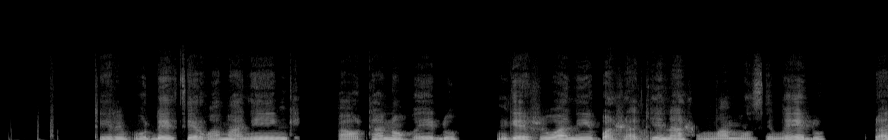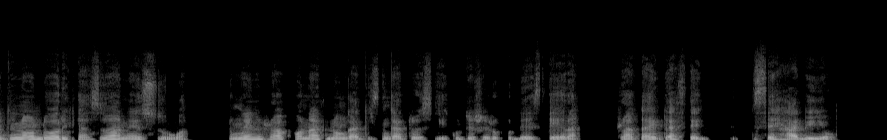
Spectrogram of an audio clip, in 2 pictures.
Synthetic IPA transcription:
tiɾikuɗe̞t͡se̞rwamaniŋɡi | pautano̞ɦwe̞ɗu | ŋɡe̞ʐiwanikwaʐa̰tinaʐumwamuzḭmwe̞ɗu | ʐ̥a̰tino̞ndo̞ɾiazuʋane̞zṵwa̰ | ʐ̥imwe̞niʐako̞natino̞ŋɡatisiŋɡato̞sḭḭkutiʐiɾikuɗe̞̰t͡se̞̰ɾa̰ | ʐ̥akaita | se̞ɦaɗijo

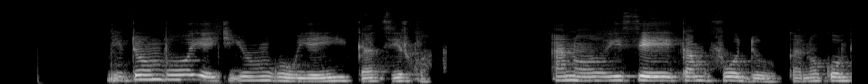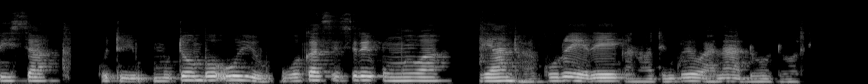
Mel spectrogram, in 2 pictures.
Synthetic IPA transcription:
mito̞mbo̞je̞t͡ʃijuŋɡuje̞iɡʱad͡zirwa | ano̞isekamufo̞dʱo̞kano̞ko̞mbisa | kutimuto̞mbo̞ʔujuwakasisiɾekumwewa | ŋɡe̞antʰuakuɾuere̞kanakutiŋɡuwewanaːɗoɗoːre

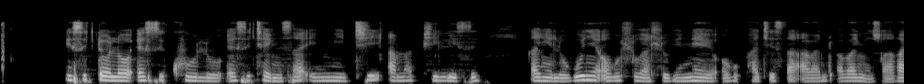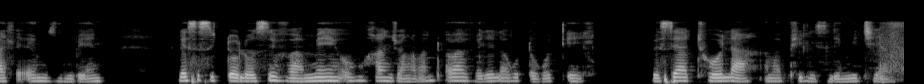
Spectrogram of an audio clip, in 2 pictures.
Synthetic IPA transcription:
isitʼɔlɔʔesikʰuluʔesitʰeŋisa̰ʔimitʰiʔamapʰilisi | ɣaɲɛloɣuɲɛʔoɣuɬuɣaɬuɣɛnɛjɔ̰ʔoɣupʰatʰisa̰ʔa̰βantʼuaβaŋɛzwa̰ɣaɬɛ̰ʔem̩zimbʱeːni | lesisitʼɔlɔsivamɛṵɣuxand͡ʒʱwaŋaβa̰ntʼua̰βavɛlɛlaɣud̥ʱɔɣɔtʼɛla | βesijatʰɔlaamapʰilisilemitʰijaːβɔ

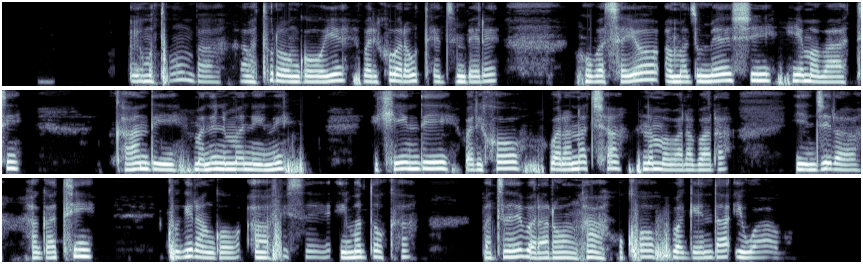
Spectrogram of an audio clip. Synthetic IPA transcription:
ujumutʰuːmbaːβatʰuɾo̞ːŋɡo̞je̞βaɾikʰo̞βaɾaβutʰe̞zimbe̞ɾe̞ | huβat͡sejo̞amazume̞ːnʃijamaβaːtʰi | kʰaːndimaninimaniniː | kʰiːndiβaɾikʰo̞βaɾanat͡ʃanamaβaɾaβaɾa | jiːnd͡ʒiɾa | haɡatʰi | kʰuɡiɾaŋɡo̞aβafise̞imo̞do̞kʰa | βazeβaɾaɾo̞ːŋ̥hakukʰo̞βaɡe̞ːndaʔiwaːβo̞

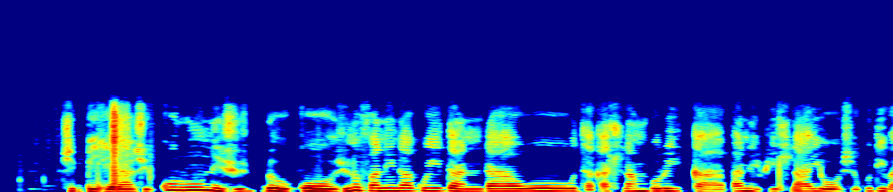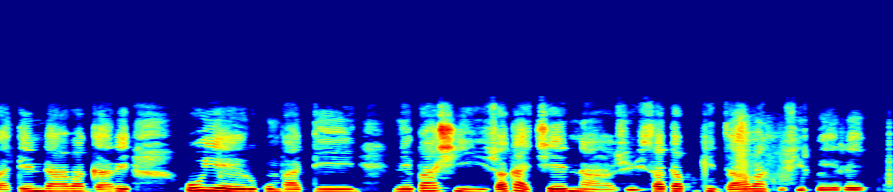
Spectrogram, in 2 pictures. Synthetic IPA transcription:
ʐ̥ibʱe̞ɮe̞ɾaʐikurune̞ʐiɗo̞ko̞ʐino̞fanirakuitandaud͡zakaɬamburikapane̞ʐiɬajo̞ʐe̞kutiʋate̞ndaʋaɡʱaɾe̞uje̞rukumbatine̞paʃiʐakat͡ʃe̞naʐisatapukid͡zaʋan̤uʐirwe̞ːre̞

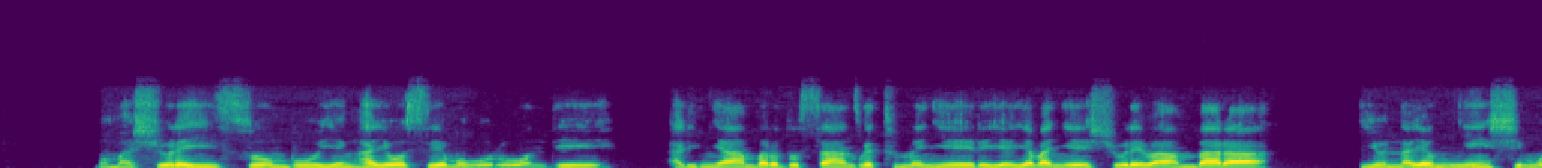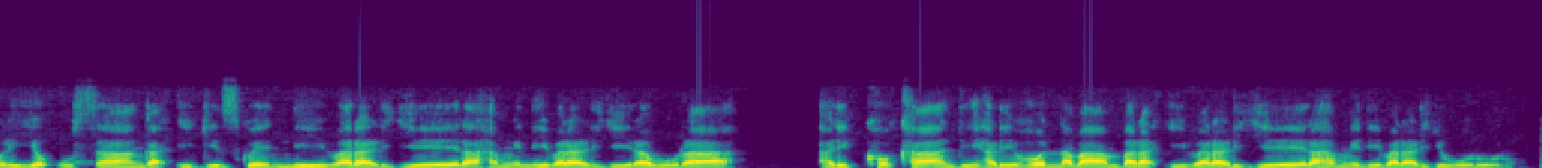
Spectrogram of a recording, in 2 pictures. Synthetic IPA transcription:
mumaʃuːɾe̞jiːsuːmbuje̞ŋajo̞ːse̞jo̞muβuɾuːndi | haɾimɲaːmbaɾo̞dusaːnzɡwe̞tʰume̞ɲe̞ɾe̞je̞jaβaɲe̞ːʃuːɾe̞βaːmbaɾa | ijo̞najo̞mɲiːnʃimuɾijo̞ʔusaːŋɡaʔiɡizɡwe̞niβaɾaɾje̞ɾaɦamŋe̞niːβaɾaɾjiɾaβuɾaː | ɾikʰo̞kʰaːndiɦaɾiɦo̞naβaːmbaɾaʔiβaɾaɾje̞ːɾahamŋe̞niβaɾaɾjuβuɾṵɾṵ

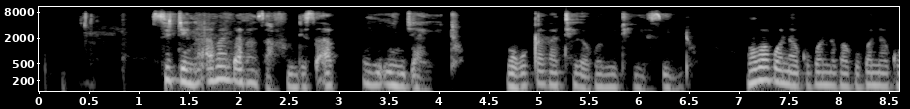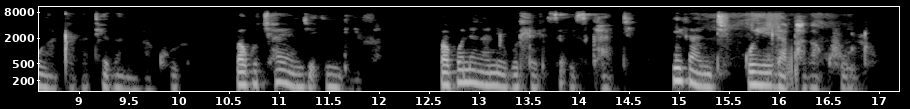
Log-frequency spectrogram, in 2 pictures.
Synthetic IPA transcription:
sid̥ʱiŋaʔaβantʼaβazafundʱisa̰ | iint͡ʃʼajitʰɔ̥ | ŋoɣuǃaɣatʰɛɣaɣwemitʰi̥ŋesiːntʼɔ | ŋɔβaβɔnaɣuβɔnaβaɣuβɔnaɣuŋaǃaɣatʰɛɣaŋaɣakʰuːlu | βaɣut͡ʃʰʼajand͡ʒʱɛʔindʱiːva | βaβɔnɛŋanioɣuɮalisaisi̥kʰatʰi̥ː | ɣantʼi̥ɣujɛlapʰaɣakʰuːlu

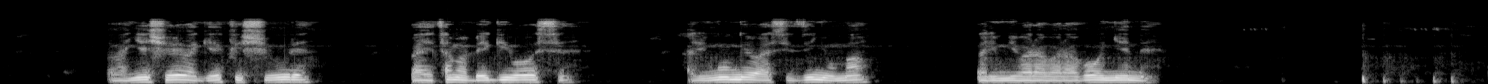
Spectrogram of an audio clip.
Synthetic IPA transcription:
aβaɲe̞ʃuːɾe̞βaɡiɾekwiːʃuːɾe̞ | βahet͡samabe̞ɡiβo̞ːse̞ | ha̰ɾimŋuːmŋe̞βasiziɲuma | βaɾimŋiβaɾaβaɾaβo̞ːɲe̞ne̞

